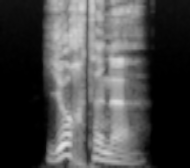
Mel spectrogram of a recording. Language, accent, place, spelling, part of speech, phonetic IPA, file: German, Germany, Berlin, juchtene, adjective, [ˈjʊxtənə], De-juchtene.ogg
- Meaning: inflection of juchten: 1. strong/mixed nominative/accusative feminine singular 2. strong nominative/accusative plural 3. weak nominative all-gender singular 4. weak accusative feminine/neuter singular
